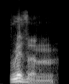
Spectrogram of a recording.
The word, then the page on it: rhythm: British English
